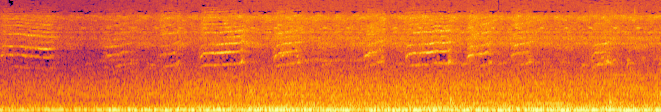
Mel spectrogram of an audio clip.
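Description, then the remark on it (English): An odd, weird-sounding buzzy bird call, heard from a porch, repeats roughly every second in a series of short raspy phrases, fairly clear over a steady low outdoor rumble like traffic or wind. “That is a weird sounding bird.”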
